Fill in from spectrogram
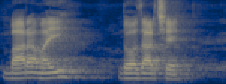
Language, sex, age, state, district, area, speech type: Urdu, male, 18-30, Delhi, South Delhi, urban, spontaneous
